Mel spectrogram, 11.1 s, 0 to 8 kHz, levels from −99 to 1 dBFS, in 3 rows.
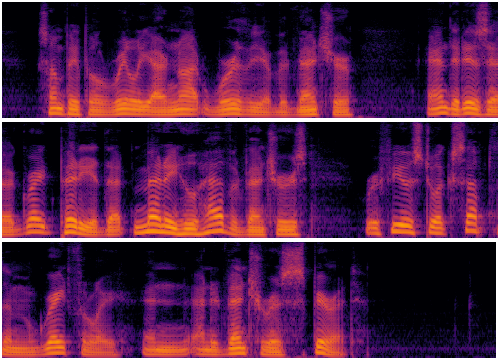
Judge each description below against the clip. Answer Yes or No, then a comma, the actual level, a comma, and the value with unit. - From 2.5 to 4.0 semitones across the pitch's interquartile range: No, wide, 5.6 semitones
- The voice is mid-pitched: No, low, 105 Hz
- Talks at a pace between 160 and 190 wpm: No, average, 150 wpm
